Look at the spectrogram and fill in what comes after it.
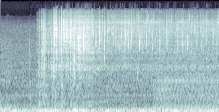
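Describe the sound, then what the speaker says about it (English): A boat's freshwater pump runs as water flushes through the onboard plumbing, a steady rushing gush that surges in after a brief quiet start and keeps flowing at moderate, close level. "we turned the water pump on, it's working. Just need to flush some water through the system."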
